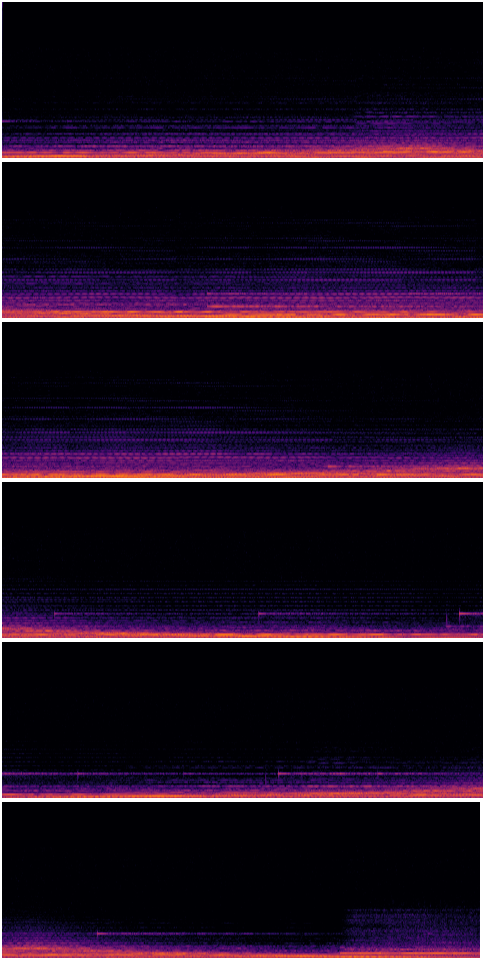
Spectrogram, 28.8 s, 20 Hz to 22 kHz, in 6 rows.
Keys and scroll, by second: 4.1 f, 15.6 F1, 25.2 4.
